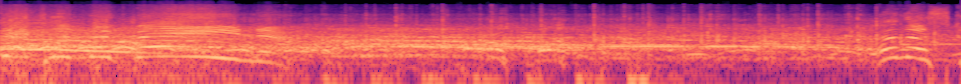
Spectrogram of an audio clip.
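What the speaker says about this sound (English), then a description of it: "And the Scoresby crowd go off." Scoresby supporters at a local Australian rules football match roaring and cheering after a goal, a loud sustained crowd swell with shouts and some clapping, a commentator talking over it.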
